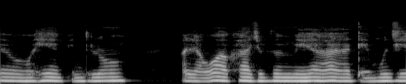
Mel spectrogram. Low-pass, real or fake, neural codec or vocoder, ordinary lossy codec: none; fake; codec, 16 kHz, 8 kbps, FreqCodec, larger model; none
